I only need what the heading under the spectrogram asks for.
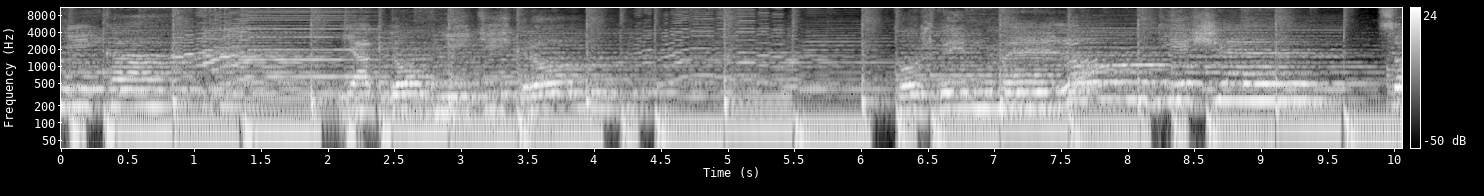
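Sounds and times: bass line: 0:00.0 - 0:10.0
person singing: 0:00.0 - 0:10.0
harmonica playing held notes: 0:00.6 - 0:08.0.

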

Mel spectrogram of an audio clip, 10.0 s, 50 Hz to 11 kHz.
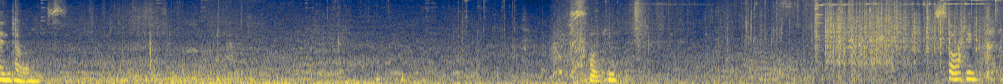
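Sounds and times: clinks and rustles in handbag: 0:04.2 - 0:10.0.

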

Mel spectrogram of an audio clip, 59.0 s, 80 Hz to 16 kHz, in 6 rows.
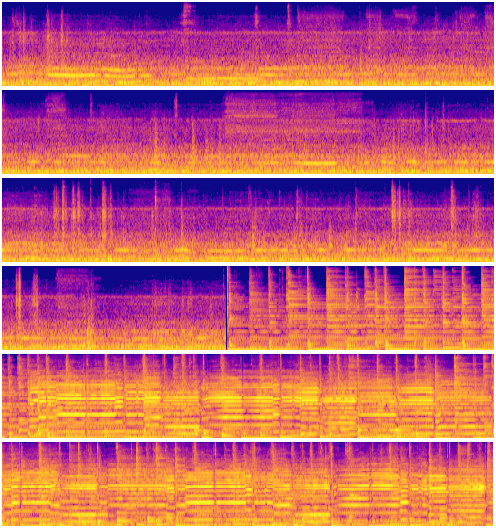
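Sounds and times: acoustic guitar music: 0:00.0 - 0:59.0
loader engine running: 0:00.0 - 0:59.0
scattered knocks: 0:11.9 - 0:19.0.

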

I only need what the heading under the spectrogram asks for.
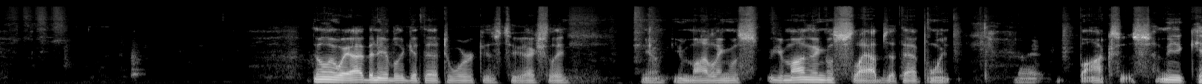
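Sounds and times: faint soft rubbing: 0:00.0 - 0:01.3.

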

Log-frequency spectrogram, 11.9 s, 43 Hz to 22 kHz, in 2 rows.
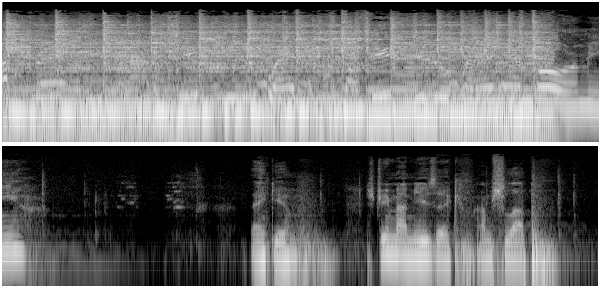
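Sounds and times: acoustic guitar strumming: 0:00.0 - 0:06.0.

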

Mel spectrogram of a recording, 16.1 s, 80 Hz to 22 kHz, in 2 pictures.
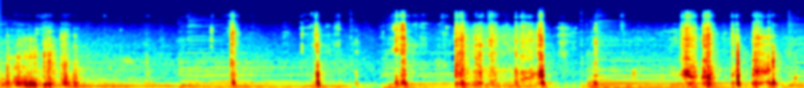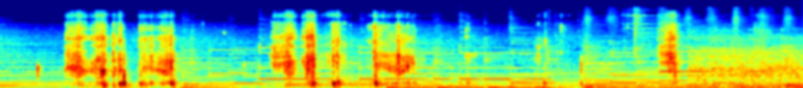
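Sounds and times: background music with sustained notes: 0:00.0 - 0:16.0
knife cutting on plastic board: 0:08.7 - 0:09.8.

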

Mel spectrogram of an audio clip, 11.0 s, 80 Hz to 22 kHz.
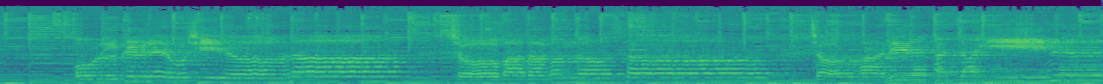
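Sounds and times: person singing pop melody: 0:00.0 - 0:11.0.

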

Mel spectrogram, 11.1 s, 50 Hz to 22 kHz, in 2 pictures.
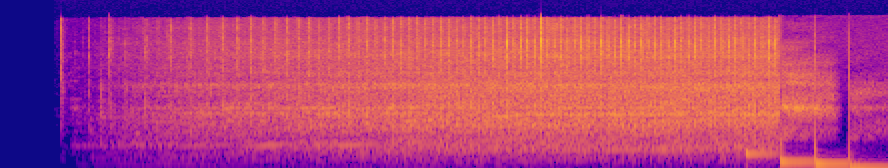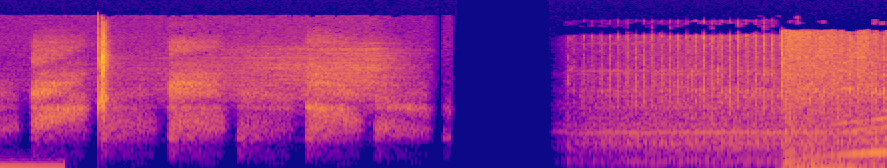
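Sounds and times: fast mechanical clatter: 0:00.4 - 0:04.9, 0:09.1 - 0:10.7.

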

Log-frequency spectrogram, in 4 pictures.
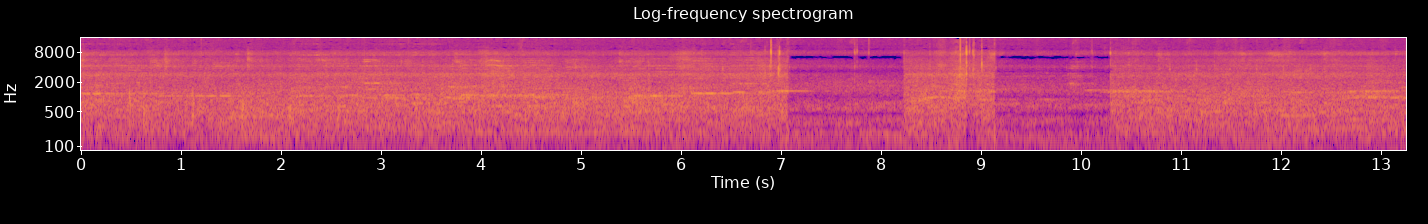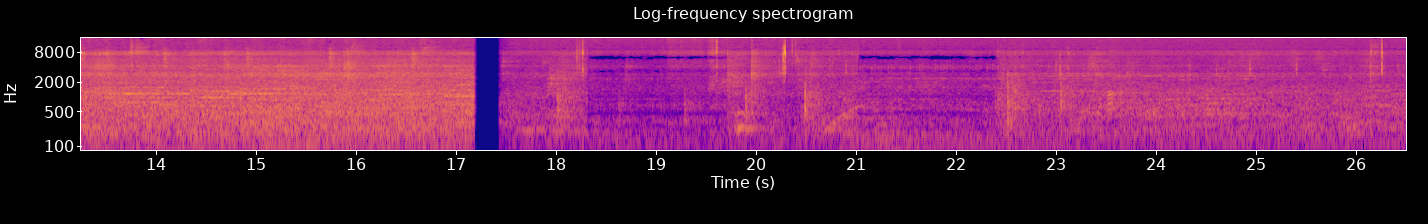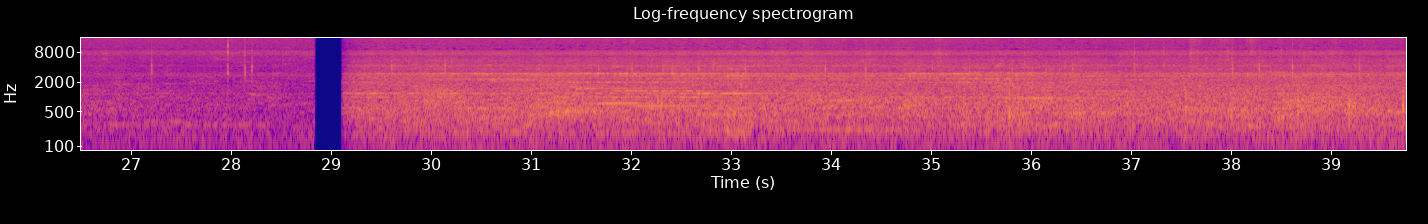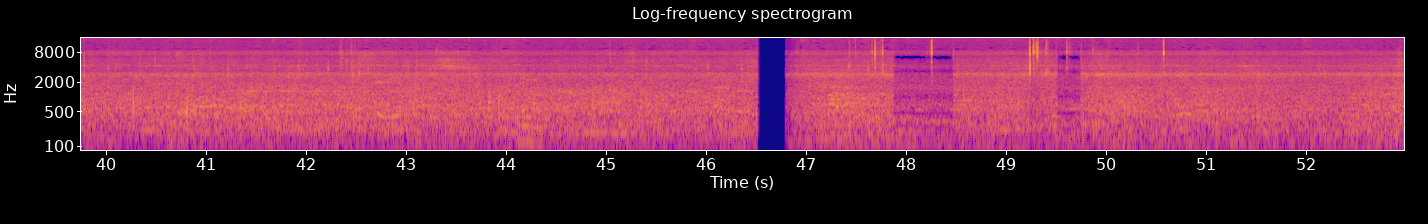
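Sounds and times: hubbub of shoppers: 0:00.0 - 0:52.9
store ambience: 0:00.0 - 0:52.9
held high beep tone: 0:06.9 - 0:11.0, 0:47.7 - 0:50.6.

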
